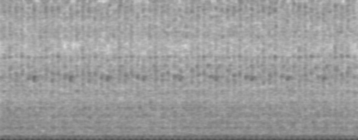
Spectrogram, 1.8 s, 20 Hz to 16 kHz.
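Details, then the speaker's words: BMW N55 with misfires and suspected head gasket failure, idling about 20 minutes at operating temperature after adding head gasket sealer, not revved: deep even idle with steady pulses, no stumbles and no misfires so far. "So far, no misfires."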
